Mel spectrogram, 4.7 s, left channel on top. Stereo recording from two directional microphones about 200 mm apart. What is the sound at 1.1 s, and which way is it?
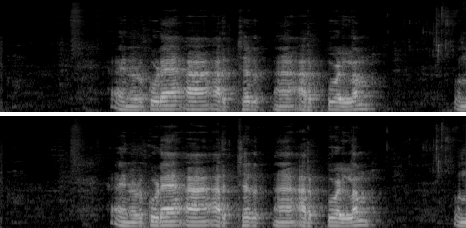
Speech, 35° right (ahead or behind).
